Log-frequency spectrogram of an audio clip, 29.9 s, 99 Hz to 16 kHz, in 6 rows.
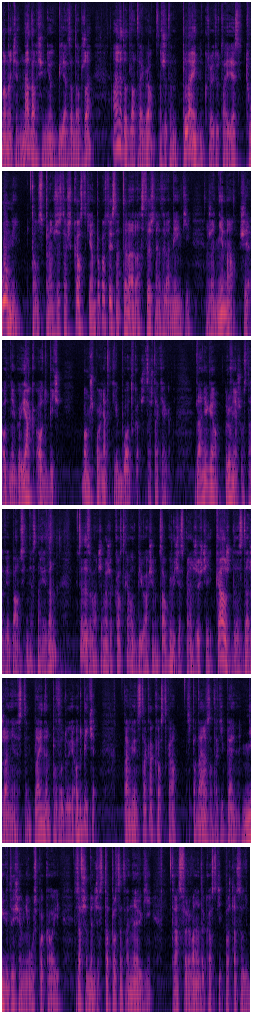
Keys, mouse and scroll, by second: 2.1 Escape, 3.1 right click, 14.1 click, 16.1 alt+a.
